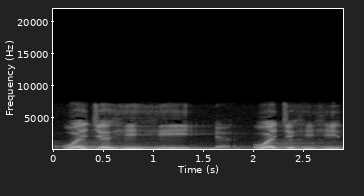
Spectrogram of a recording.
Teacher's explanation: qalqala jim mati di situ, maka harus dipantulkan karena termasuk dalam hukum qalqala. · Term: qalqalah sugro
